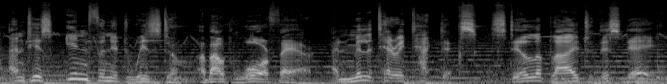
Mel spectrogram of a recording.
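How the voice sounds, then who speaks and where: A solemn mentor of war in a strategy game. His speech is formal and instructive, addressed to a commander, with lively rises and falls in pitch. Music plays clearly behind him. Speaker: narrator and tutor. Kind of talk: scripted game cutscene narration.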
